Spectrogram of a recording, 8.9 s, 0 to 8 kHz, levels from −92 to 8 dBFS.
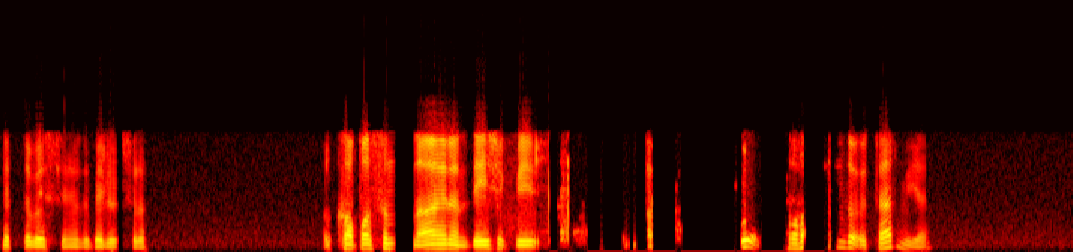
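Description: At 3.24 s, packet loss with pitch repetition sets in until 3.45 s. About 210 ms of audio went missing, which fits a run of several lost packets. The receiver looped the last pitch period, so the sound holds as a buzzy, frozen tone that fades out. A plain dropout would give clean silence instead.

From 4.22 to 4.91 s, and again briefly from 5.61 to 5.70 s, the other side's voice is leaking through. A second, thinner voice sits at about 20 dB and then about 30 dB below the main speech. Its likely cause is loudspeaker echo that the canceller left in the microphone signal. What separates it from crosstalk is that the leaked voice is the far end of the same call.

Between 4.99 and 5.62 s, and again from 6.07 to 7.02 s, the speech is suppressed in double talk. The main voice dips and chops in pieces, falling by roughly 40 dB at its deepest, over about half a second and then about a second. This is likely the echo canceller turning down both sides while they overlap. 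Unlike packet loss, there is no held buzzy tone, only gated gaps that follow the overlap.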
